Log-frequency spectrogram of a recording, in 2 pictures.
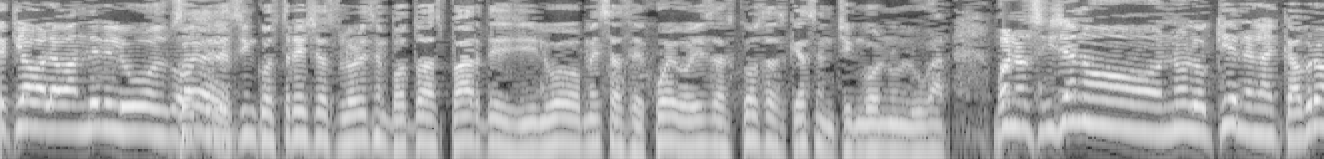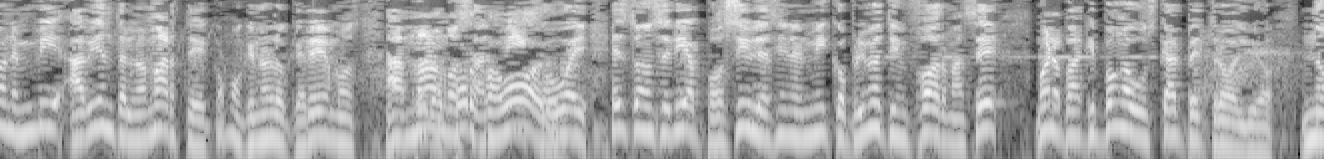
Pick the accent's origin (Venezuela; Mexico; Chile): Mexico; San Luis Potosí; aquí de donde soy, en la Huasteca Potosina, existe un lugar paradisíaco que se llama Micos.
